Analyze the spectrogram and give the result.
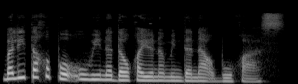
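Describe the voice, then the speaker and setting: A woman's voice: on the low side, big pitch swings, a little fast, mellow, no echo, clean studio sound. A woman with a Filipino accent voicing a polite, hesitant young bride-to-be in a romance audiobook. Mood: polite, smiling. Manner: respectful toward elders.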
